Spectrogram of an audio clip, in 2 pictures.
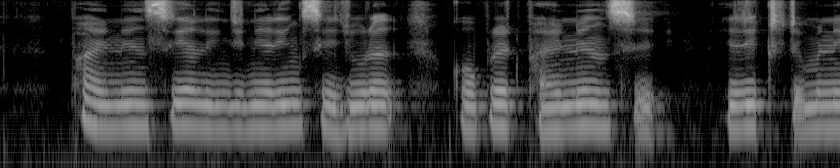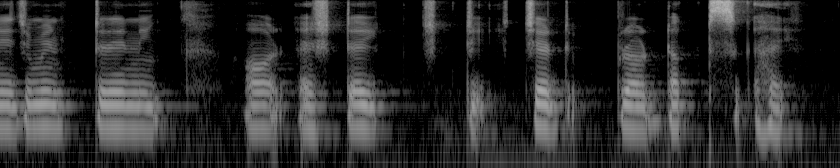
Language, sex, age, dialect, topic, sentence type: Magahi, female, 25-30, Southern, banking, statement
